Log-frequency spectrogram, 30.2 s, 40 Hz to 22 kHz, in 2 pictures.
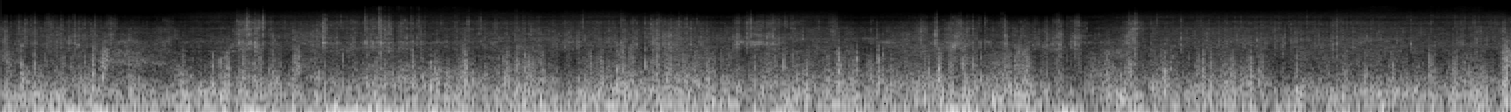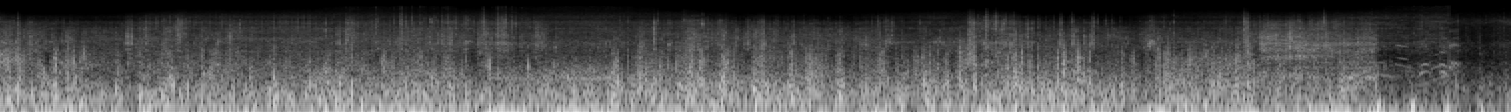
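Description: Wind buffeting the mic of a bike-mounted action camera during a fast mountain-bike descent, over a steady rumble of tyres on dirt and gravel and frequent clatters and knocks from the Transition TR500 downhill bike over rough ground. The noise drops near the end as the bike slows to a stop.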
